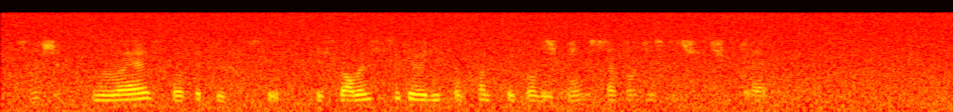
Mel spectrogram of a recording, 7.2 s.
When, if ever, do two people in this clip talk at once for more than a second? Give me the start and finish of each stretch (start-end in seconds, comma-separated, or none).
none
